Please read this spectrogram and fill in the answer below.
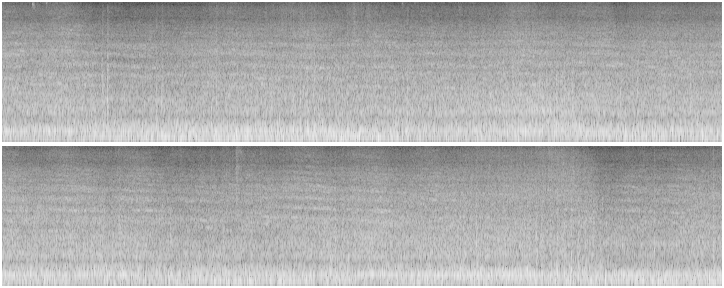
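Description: Double-stack intermodal freight cars rolling past on steel wheels: a loud, steady rumble of wheels on rail.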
